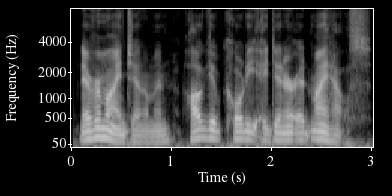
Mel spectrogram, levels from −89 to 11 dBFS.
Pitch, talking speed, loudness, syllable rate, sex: 105 Hz, 220 wpm, -19 LUFS, 6.1 syllables/s, male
